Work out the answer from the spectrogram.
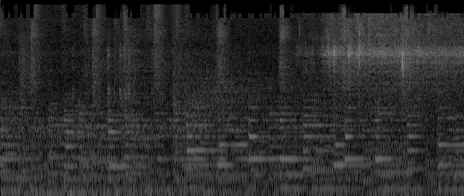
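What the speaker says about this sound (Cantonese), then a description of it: "熱油將啲蒜蓉同埋薑蓉灼熟佢" Hot oil, heated until it smokes, sizzles over raw minced garlic, ginger and shredded ginger in a steady, dense crackle that runs through the whole clip.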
